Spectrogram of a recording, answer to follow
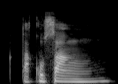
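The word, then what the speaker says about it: たくさん: Tapi dibacanya kabang kabang pakai eng belakangnya untuk bilang banyak takusang gitu ya. Takusang ada eng yang di belakang.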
